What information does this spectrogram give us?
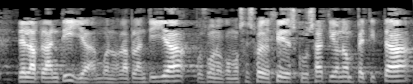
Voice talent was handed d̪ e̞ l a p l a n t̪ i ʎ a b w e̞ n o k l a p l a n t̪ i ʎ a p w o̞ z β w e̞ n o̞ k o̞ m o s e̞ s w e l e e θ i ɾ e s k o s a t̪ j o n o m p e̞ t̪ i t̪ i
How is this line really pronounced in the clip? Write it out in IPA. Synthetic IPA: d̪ e̞ l a p l a n t̪ i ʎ a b w e̞ n o l a p l a n t̪ i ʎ a p w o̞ z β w e̞ n o̞ k o̞ m o s e̞ s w e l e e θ i ɾ e s k u s a t̪ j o n o m p e̞ t̪ i t̪ a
